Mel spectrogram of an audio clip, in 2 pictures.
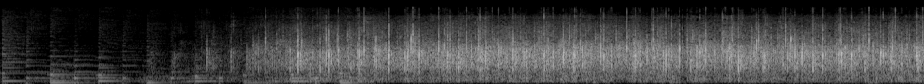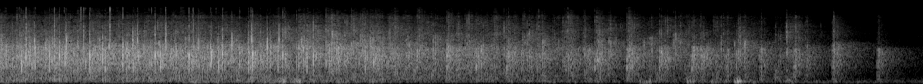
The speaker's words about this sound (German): Also in den anderen Städten war mehr Applaus. Ne? Ja, da war mehr Applaus, ja.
